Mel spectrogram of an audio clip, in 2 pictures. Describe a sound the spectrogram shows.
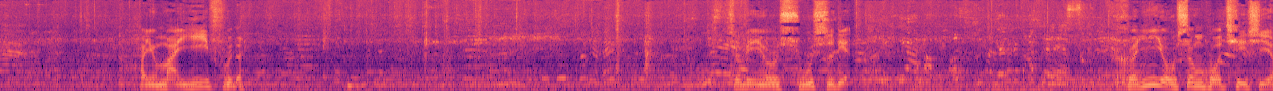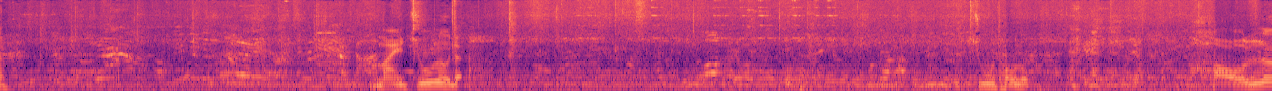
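A crowd chatters in a busy outdoor market.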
